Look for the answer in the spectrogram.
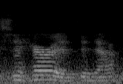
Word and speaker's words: Sahara: You know, they don't pronounce Sahara like the way we pronounce it in Africa. It's like Sahara.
